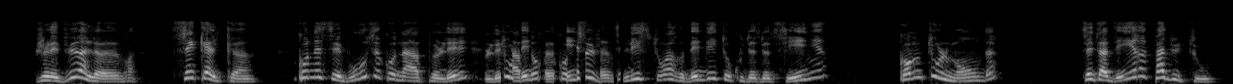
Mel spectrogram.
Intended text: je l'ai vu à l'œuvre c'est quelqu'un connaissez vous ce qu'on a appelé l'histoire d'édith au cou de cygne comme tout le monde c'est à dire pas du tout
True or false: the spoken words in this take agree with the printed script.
false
